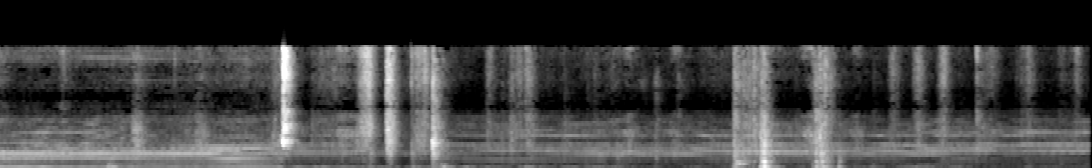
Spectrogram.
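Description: Electric hair clipper buzzing steadily while trimming around the ear, stopping with a click about three seconds in. Then come a few scattered knocks and clatters, loudest near the end.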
